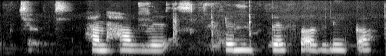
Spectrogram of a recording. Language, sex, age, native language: Icelandic, female, 10, Icelandic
